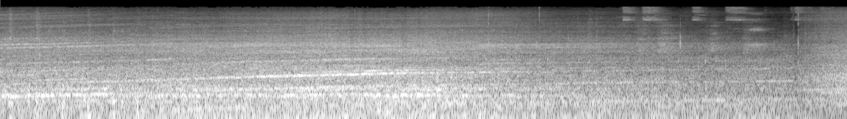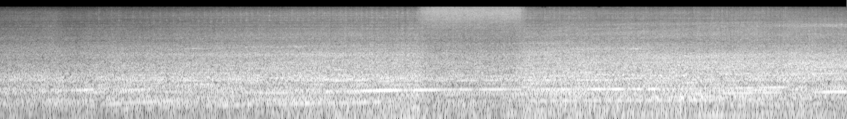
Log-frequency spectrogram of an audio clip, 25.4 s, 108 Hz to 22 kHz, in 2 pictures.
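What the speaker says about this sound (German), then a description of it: "Kurz darauf folgt die Regionalbahn nach Bamberg, ebenfalls ein 440er." A class 440 regional electric multiple unit rolls through Würzburg main station, a loud continuous rumble of wheels and motors with a brief dip and faint squeal, heard close and alone.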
